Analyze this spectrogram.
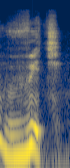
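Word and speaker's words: which: आगे डब्ल्यू एच आई सी एच। इसको पढ़ते हैं विच ऐसे डब्ल्यू के बाद तुरंत आपका एच दिया है तो आधा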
